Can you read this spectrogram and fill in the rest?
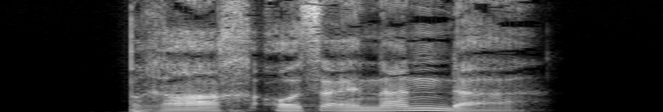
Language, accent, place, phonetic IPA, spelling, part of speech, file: German, Germany, Berlin, [ˌbʁaːx aʊ̯sʔaɪ̯ˈnandɐ], brach auseinander, verb, De-brach auseinander.ogg
- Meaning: first/third-person singular preterite of auseinanderbrechen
